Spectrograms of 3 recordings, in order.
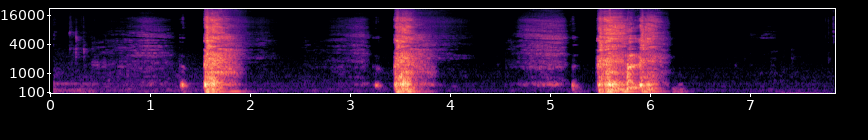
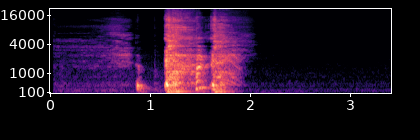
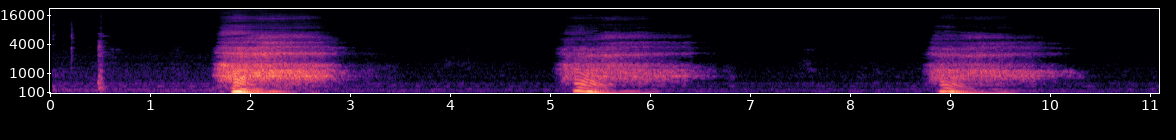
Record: {"three_cough_length": "7.9 s", "three_cough_amplitude": 32768, "three_cough_signal_mean_std_ratio": 0.3, "cough_length": "3.4 s", "cough_amplitude": 32768, "cough_signal_mean_std_ratio": 0.3, "exhalation_length": "11.1 s", "exhalation_amplitude": 16545, "exhalation_signal_mean_std_ratio": 0.33, "survey_phase": "beta (2021-08-13 to 2022-03-07)", "age": "18-44", "gender": "Male", "wearing_mask": "No", "symptom_none": true, "smoker_status": "Never smoked", "respiratory_condition_asthma": false, "respiratory_condition_other": false, "recruitment_source": "REACT", "submission_delay": "1 day", "covid_test_result": "Negative", "covid_test_method": "RT-qPCR", "influenza_a_test_result": "Negative", "influenza_b_test_result": "Negative"}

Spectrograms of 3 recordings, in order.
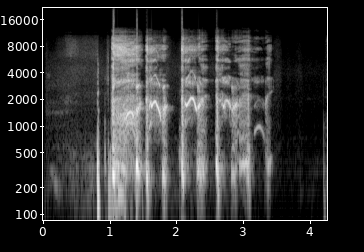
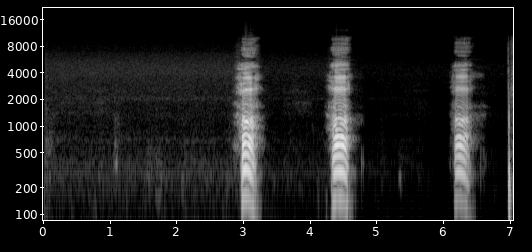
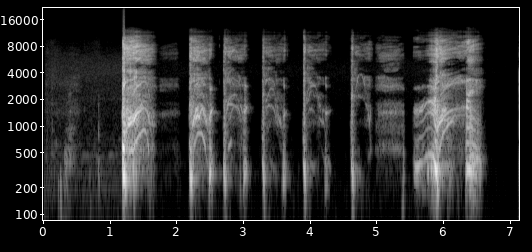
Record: {"three_cough_length": "4.3 s", "three_cough_amplitude": 32768, "three_cough_signal_mean_std_ratio": 0.52, "exhalation_length": "7.1 s", "exhalation_amplitude": 28516, "exhalation_signal_mean_std_ratio": 0.24, "cough_length": "7.2 s", "cough_amplitude": 32768, "cough_signal_mean_std_ratio": 0.35, "survey_phase": "beta (2021-08-13 to 2022-03-07)", "age": "65+", "gender": "Male", "wearing_mask": "No", "symptom_cough_any": true, "symptom_runny_or_blocked_nose": true, "symptom_shortness_of_breath": true, "symptom_sore_throat": true, "symptom_abdominal_pain": true, "symptom_diarrhoea": true, "symptom_headache": true, "symptom_onset": "5 days", "smoker_status": "Ex-smoker", "respiratory_condition_asthma": false, "respiratory_condition_other": false, "recruitment_source": "Test and Trace", "submission_delay": "1 day", "covid_test_result": "Negative", "covid_test_method": "RT-qPCR"}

